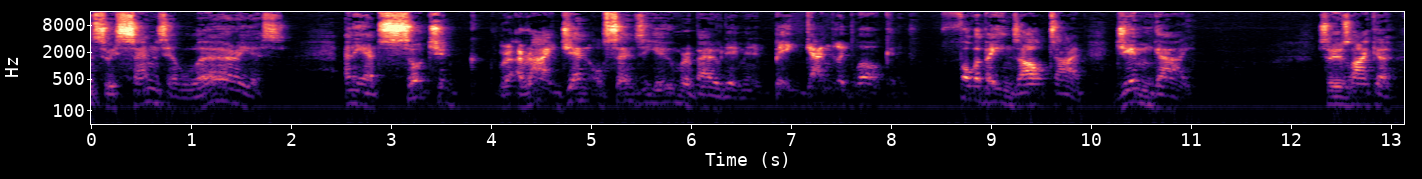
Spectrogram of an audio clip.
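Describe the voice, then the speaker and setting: Here a middle-aged vlogger from England meanders through personal anecdotes, casually and with frequent restarts mid-sentence. His mid-range voice is creaky with a fairly bright quality, and there's a slight hiss or hum in the recording.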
